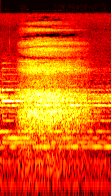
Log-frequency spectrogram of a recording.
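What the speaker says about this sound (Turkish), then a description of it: "Derin bir nefes alın." During a guided breathing meditation, a deep breath is drawn in through the nose, a close, steady airy inhale lasting about two seconds, heard alone.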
